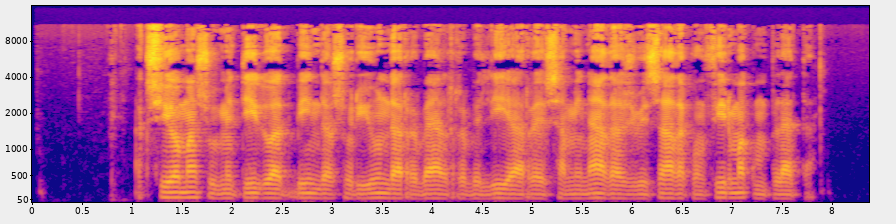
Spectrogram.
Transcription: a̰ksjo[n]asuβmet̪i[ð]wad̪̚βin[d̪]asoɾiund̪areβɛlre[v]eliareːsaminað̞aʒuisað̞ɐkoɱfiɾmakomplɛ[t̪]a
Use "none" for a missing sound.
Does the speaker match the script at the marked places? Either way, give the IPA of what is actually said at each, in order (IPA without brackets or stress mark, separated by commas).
m, ð, d̪, β, t̪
